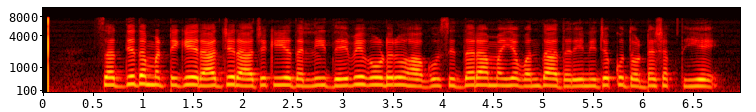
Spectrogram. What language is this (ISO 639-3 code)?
kan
